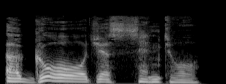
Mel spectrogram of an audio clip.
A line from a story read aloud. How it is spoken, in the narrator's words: sighed Parvati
